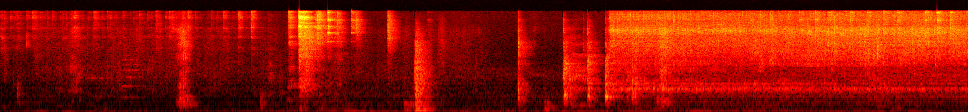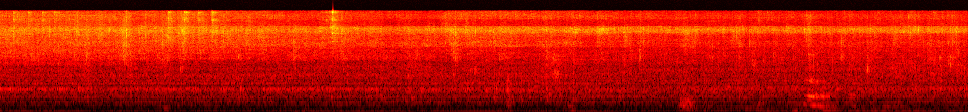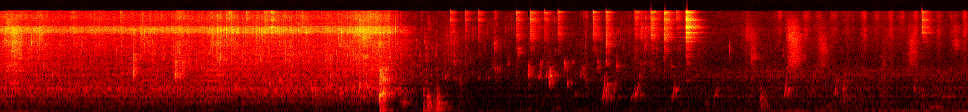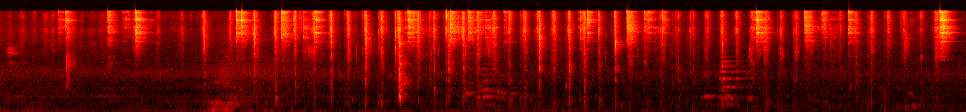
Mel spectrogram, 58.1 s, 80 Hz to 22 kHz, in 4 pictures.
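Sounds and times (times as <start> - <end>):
spray hose running water: 9.1 - 35.4.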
